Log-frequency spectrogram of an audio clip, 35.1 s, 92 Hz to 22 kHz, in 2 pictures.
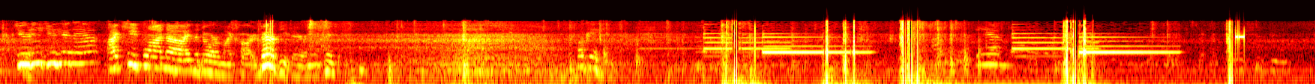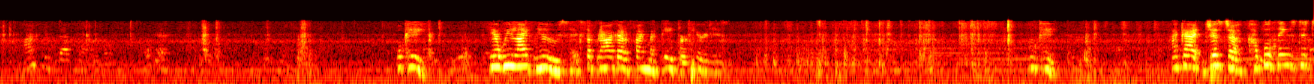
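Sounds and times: two-note electronic door chime: 0:08.7 - 0:11.7, 0:13.5 - 0:15.8
paper clicks and rustles: 0:27.7 - 0:31.1.

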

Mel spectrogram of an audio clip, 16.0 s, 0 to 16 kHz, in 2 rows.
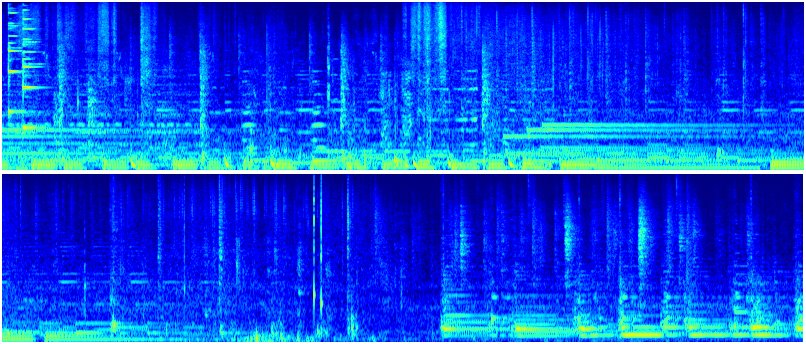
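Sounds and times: music of sustained chords: 0:00.0 - 0:10.5.

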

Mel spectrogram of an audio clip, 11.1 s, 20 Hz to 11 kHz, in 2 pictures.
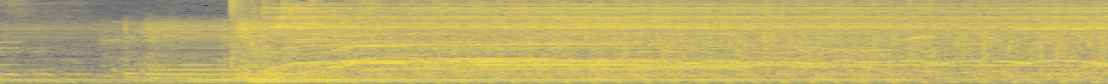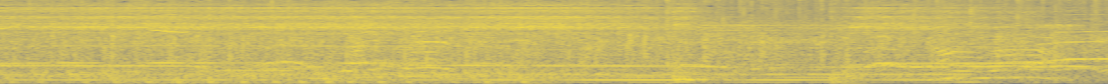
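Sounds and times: rock band playing: 0:00.6 - 0:11.0.

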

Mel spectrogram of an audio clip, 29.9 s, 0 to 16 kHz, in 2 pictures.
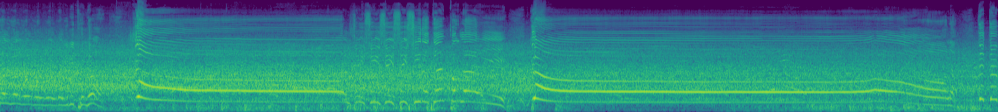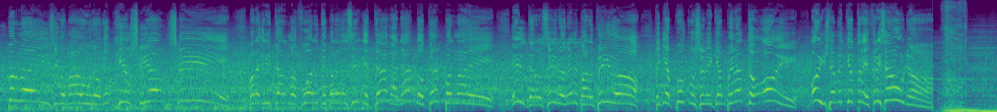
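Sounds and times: commentator shouting: 0:00.0 - 0:29.0
crowd noise: 0:00.0 - 0:29.9.

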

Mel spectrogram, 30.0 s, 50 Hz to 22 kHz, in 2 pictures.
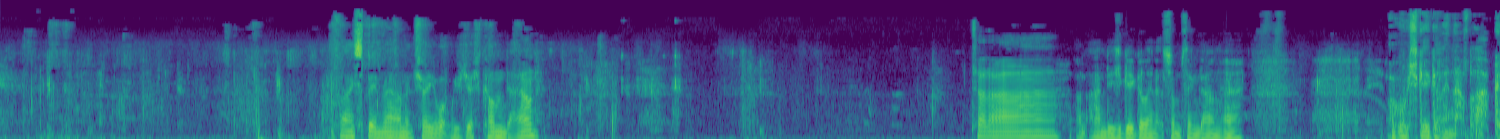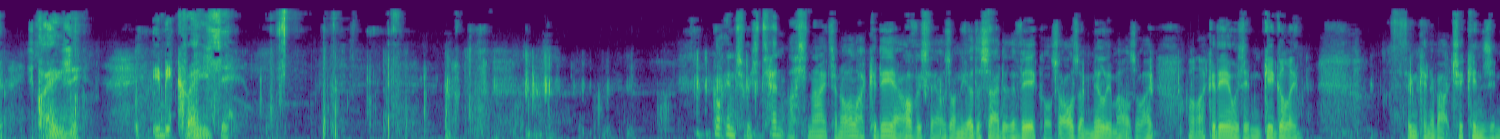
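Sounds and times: footsteps on grass: 0:00.0 - 0:08.3, 0:15.3 - 0:22.2.

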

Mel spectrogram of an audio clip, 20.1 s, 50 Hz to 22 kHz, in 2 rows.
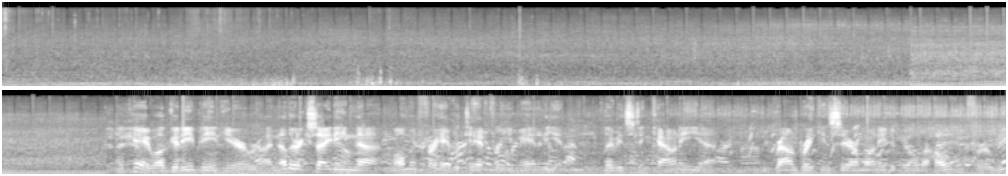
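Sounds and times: low engine hum: 0:00.0 - 0:20.0.

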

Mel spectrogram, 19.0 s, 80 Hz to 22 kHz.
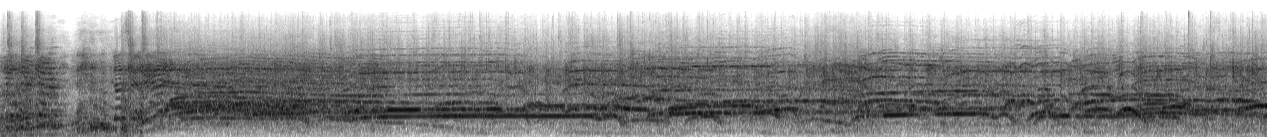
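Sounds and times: people clapping: 0:00.0 - 0:00.9, 0:01.8 - 0:19.0
young people cheering and whooping: 0:02.1 - 0:19.0.

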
